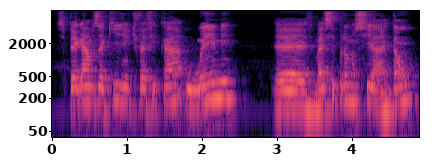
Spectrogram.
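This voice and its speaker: A man's voice: fairly high pitch, moderate pace, gravelly, fairly bright tone, reverberant. A man with a Brazilian Portuguese accent teaching a live online French lesson, patiently repeating words and checking in with his students.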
